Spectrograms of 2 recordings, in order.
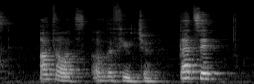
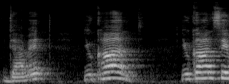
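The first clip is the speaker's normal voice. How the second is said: ordinary talk, nothing marked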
